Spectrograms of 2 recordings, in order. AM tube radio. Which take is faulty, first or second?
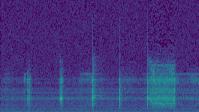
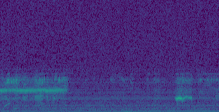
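second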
